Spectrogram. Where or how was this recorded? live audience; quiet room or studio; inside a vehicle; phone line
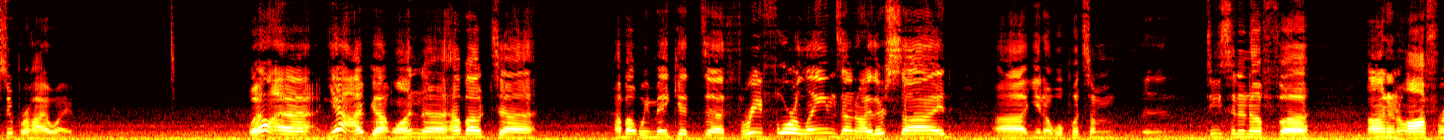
inside a vehicle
